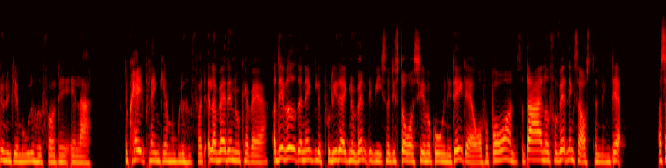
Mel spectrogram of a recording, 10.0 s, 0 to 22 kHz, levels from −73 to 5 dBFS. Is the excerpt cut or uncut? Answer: cut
